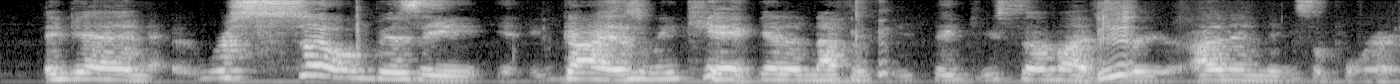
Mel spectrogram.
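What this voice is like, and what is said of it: Heavily sarcastic delivery. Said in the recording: “If it sounds like I'm being sarcastic, it's because I'm laying it on real thick.”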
